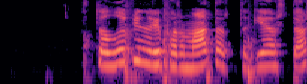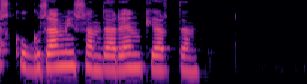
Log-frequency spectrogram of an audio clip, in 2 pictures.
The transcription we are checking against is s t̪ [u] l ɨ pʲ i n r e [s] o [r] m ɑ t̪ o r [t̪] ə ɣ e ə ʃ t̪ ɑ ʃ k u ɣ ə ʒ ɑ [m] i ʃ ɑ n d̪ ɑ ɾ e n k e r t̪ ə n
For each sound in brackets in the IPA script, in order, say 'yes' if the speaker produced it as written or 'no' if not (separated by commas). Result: no, no, yes, yes, yes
